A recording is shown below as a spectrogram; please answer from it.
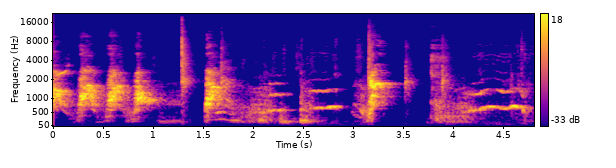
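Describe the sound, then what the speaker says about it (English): Minnie, a small chihuahua guard dog, lets out a run of sharp, close yaps and barks in quick bursts, broken by brief pauses and a few growly, whiny notes. "A guard chihuahua named Minnie."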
